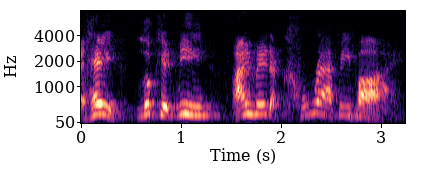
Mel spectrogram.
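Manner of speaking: slow, high, loud announcement; mock shout. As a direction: imitate a scientist proudly shouting out, word by word. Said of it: "Does the scientist shout out".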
